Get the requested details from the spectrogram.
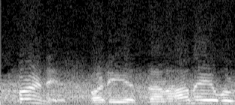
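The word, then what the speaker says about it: Furness: the Pittsburgh Steelers so he pronounces his name furnace but he has been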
